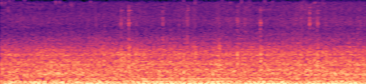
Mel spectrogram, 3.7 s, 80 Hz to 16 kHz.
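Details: Isuzu MU-7 with suspected cracked driveshaft U-joint, driven at about 110 km/h: steady low road roar at highway speed with no rhythmic thump, drone or shudder; driveline sounds smooth at speed.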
